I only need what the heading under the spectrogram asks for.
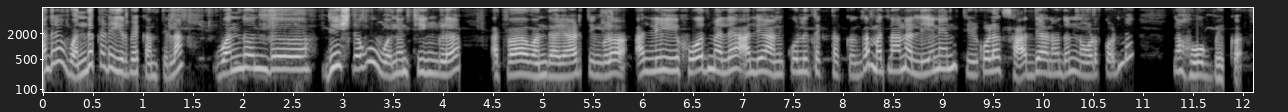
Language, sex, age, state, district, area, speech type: Kannada, female, 18-30, Karnataka, Dharwad, rural, spontaneous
